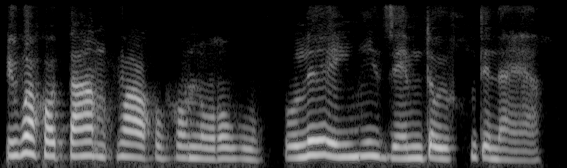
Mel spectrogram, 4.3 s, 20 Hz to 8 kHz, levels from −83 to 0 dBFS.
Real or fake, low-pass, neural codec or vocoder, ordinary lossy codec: fake; 7.2 kHz; codec, 16 kHz in and 24 kHz out, 0.8 kbps, FocalCodec, streaming, 65536 codes; none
